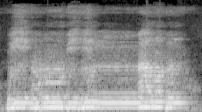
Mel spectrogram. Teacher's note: Yang dibaca dua ketukan hanya satu saja. Mim sukun bertemu dengan mim.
